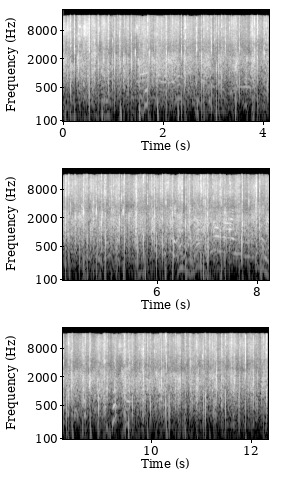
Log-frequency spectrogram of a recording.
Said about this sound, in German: Und wenn du noch nicht jetzt, aber gleich schon einen Applaus vom Publikum bekommst, kann ich das für einen Moment noch weiter entspannen.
